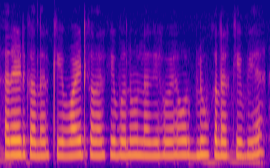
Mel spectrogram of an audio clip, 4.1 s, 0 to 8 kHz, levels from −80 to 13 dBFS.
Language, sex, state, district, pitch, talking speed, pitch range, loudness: Hindi, female, Uttar Pradesh, Lalitpur, 245 Hz, 220 wpm, 240-250 Hz, -16 LUFS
